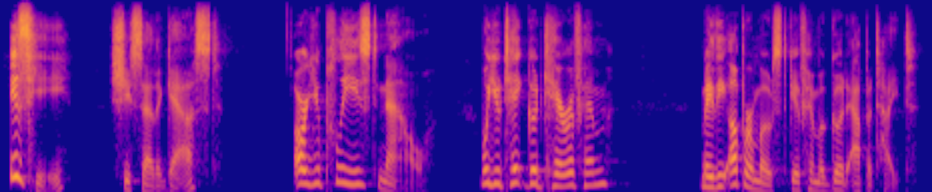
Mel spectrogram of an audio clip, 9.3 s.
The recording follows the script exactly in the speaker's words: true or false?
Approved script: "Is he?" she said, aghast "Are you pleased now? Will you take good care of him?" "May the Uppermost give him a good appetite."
true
